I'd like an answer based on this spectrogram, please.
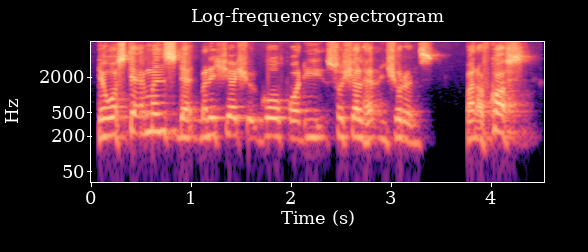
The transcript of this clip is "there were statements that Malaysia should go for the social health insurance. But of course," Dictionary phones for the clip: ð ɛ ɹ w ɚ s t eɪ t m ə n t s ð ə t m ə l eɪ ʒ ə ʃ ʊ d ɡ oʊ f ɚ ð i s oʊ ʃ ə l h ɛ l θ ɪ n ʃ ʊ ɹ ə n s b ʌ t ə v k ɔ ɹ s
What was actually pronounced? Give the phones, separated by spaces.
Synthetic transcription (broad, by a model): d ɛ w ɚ s t eɪ t m ə n t s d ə t m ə l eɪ ʃ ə ʃ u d ɡ oʊ f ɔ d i s oʊ ʃ ə l h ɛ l f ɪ n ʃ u ɹ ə n s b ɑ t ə f k ɔ s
